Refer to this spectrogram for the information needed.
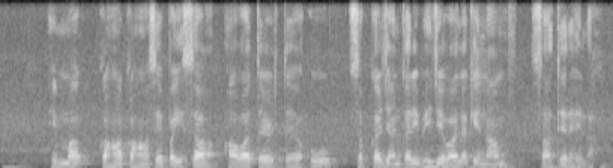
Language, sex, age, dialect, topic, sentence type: Bhojpuri, male, 18-24, Northern, banking, statement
